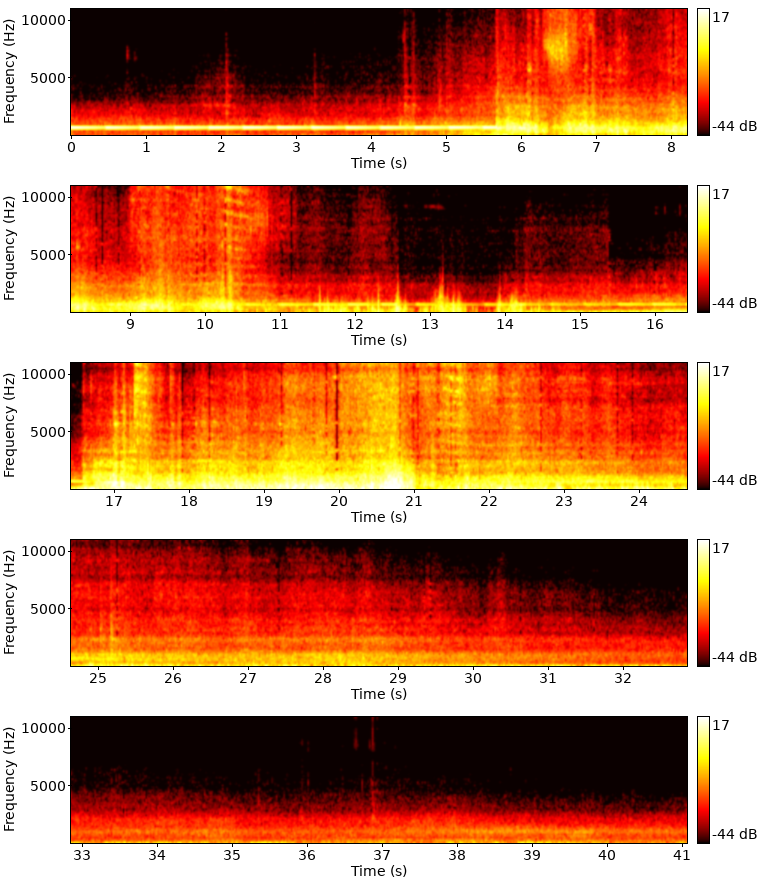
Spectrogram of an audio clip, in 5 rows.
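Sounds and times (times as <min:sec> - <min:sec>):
level crossing bell ringing: 0:00.0 - 0:05.9, 0:10.9 - 0:16.6
electric train passing: 0:00.0 - 0:41.0
wheels clattering over rail joints: 0:04.4 - 0:12.4, 0:14.2 - 0:30.5.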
